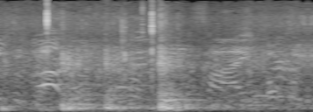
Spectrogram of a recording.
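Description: Several voices calling out across a football pitch, a low adult voice among higher children's shouts, with a couple of sharp knocks.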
